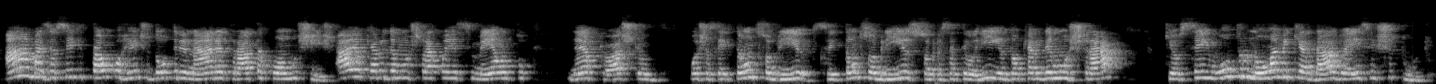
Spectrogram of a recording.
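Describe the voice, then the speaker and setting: A woman with a Carioca accent lectures in a chatty way and keeps checking in with her listeners. Her voice sits a little high. The recording is distant, dull and roomy. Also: normal speed, a bit bright. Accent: Carioca Brazilian Portuguese. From Rio de Janeiro, Brazil. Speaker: teacher. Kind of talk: live online exam-prep lecture.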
